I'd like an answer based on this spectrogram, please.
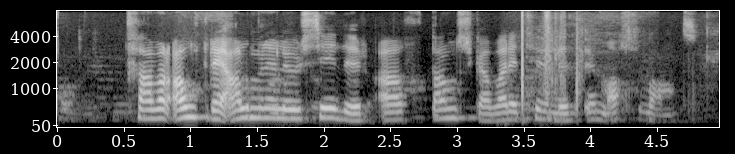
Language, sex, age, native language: Icelandic, other, 18-19, Icelandic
